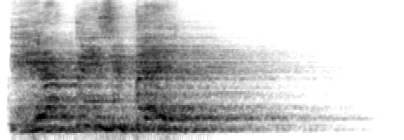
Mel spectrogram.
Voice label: Reload Corpus Venus Male; Warframe; Battle Barks

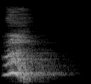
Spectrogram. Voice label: Attack Sinecure Soldier Female

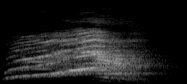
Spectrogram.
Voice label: Battle Cry Sinecure Soldier Female; Barks; Dialog

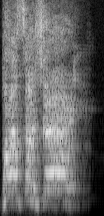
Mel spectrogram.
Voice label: Attack, Corpus Venus Male; Warframe; CorpusVenusMaleA

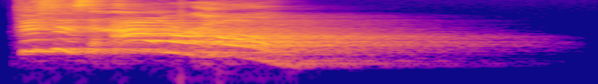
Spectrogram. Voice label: Rally Cry; Warframe; The Index Quest; Colonists; Welphy; en

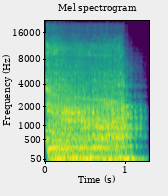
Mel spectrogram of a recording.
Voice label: Octopede Pain; Warframe; MiTW; Battle Barks

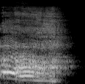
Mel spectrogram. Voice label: Pain; Warframe; Tau; Dax; Knight

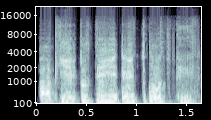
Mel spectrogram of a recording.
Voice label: Patrol Robot Large, Barks, Battle; Warframe; Eximus Corpus Robotic Large

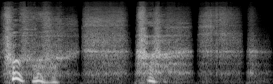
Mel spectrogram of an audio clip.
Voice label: Operator Voice; Warframe; Operator Mission; Generic Cold Shiver

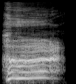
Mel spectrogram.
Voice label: Pain, Male, en; Railjack Crew; Arbiters Hexis

